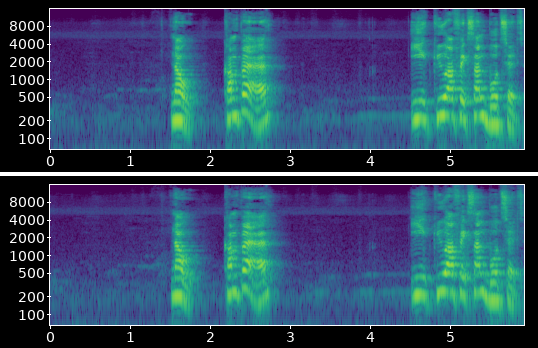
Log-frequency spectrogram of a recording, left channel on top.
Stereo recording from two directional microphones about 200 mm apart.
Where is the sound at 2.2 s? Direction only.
40° left (ahead or behind).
